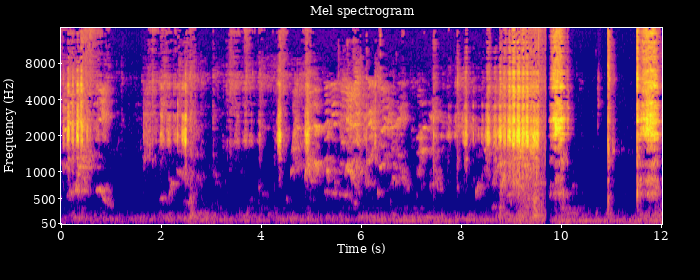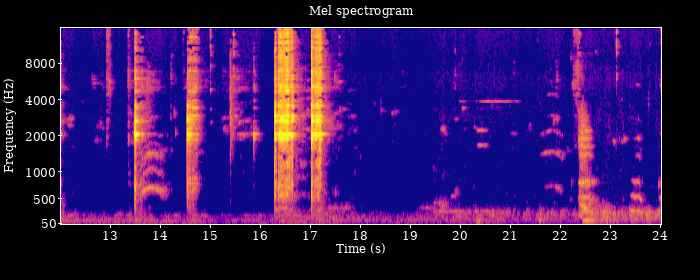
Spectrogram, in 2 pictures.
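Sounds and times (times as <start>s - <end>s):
knife scraping on metal plates: 7.7s - 10.2s, 11.5s - 12.1s, 14.5s - 14.9s, 16.3s - 17.5s.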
